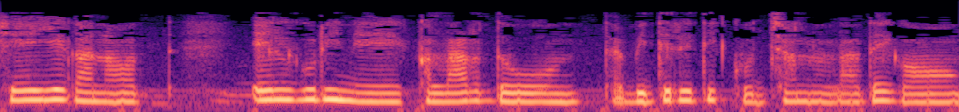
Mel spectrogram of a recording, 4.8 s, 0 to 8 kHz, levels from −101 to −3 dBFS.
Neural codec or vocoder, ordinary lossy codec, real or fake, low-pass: vocoder, 44.1 kHz, 128 mel bands every 256 samples, BigVGAN v2; MP3, 24 kbps; fake; 7.2 kHz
